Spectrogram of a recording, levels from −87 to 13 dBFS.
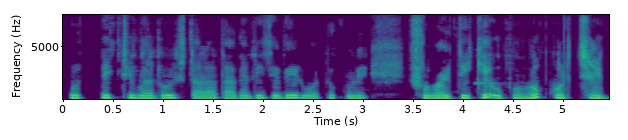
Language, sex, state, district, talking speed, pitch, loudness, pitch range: Bengali, female, West Bengal, Paschim Medinipur, 120 wpm, 205 Hz, -18 LUFS, 195-215 Hz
